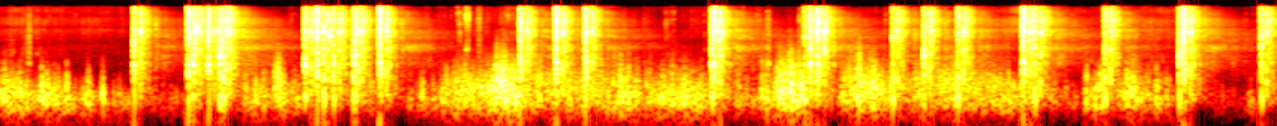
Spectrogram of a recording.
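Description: Several handguns firing at once along a firing line: sharp pistol shots in quick, uneven strings that overlap one another, starting about a second in.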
